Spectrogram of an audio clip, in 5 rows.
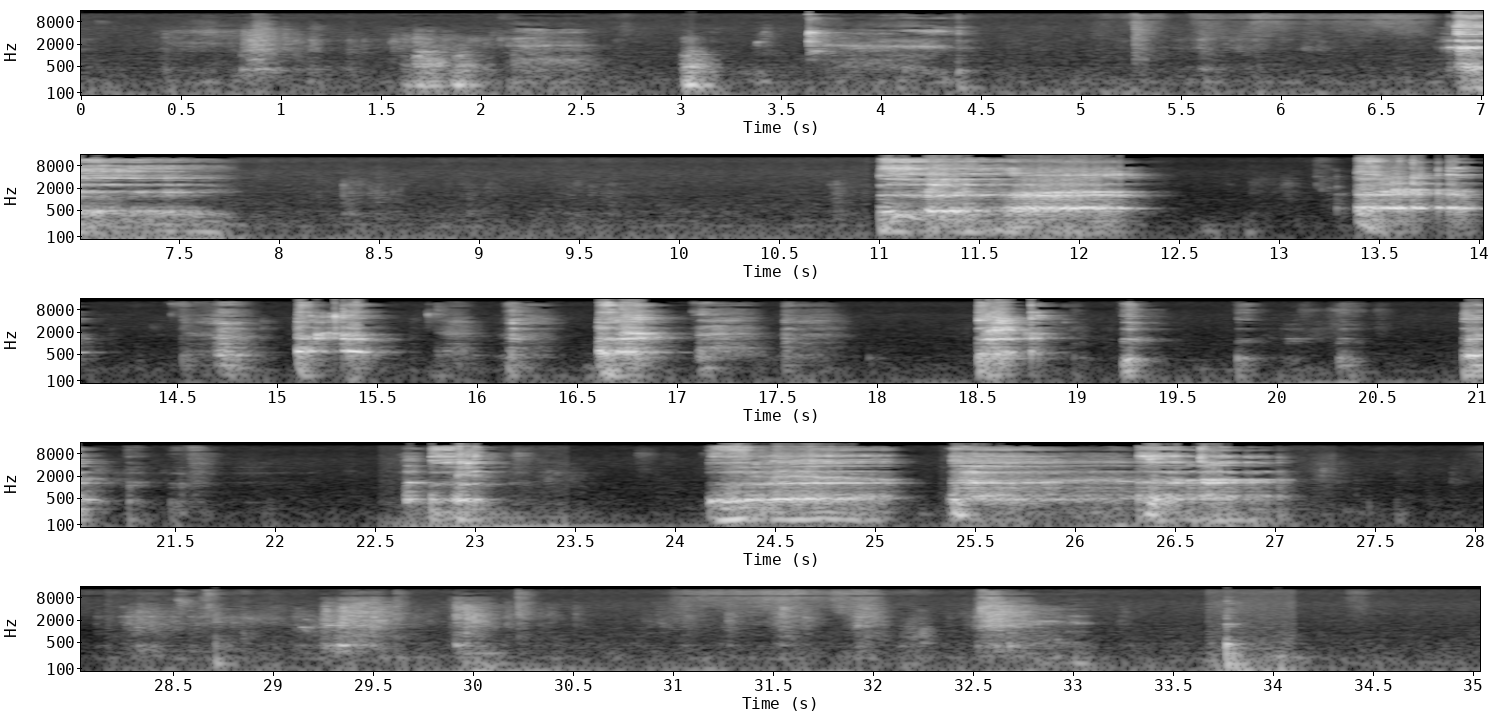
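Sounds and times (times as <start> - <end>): women burping: 24.2 - 27.2.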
